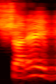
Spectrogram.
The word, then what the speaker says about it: Shadé: a difficult name like my name is shut a but it's felt like shape so it's spelt wrong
